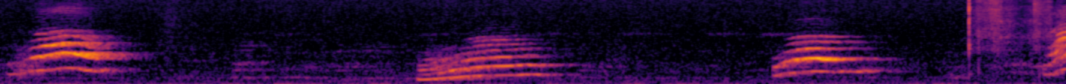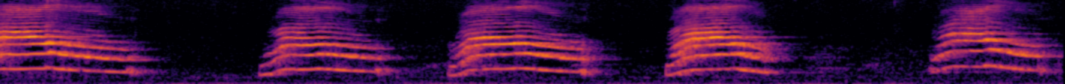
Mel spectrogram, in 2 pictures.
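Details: Domestic cat meowing to attract another cat: a series of eight clear, harmonic meows, each arching up then falling, spaced roughly every one to two seconds in a quiet room.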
